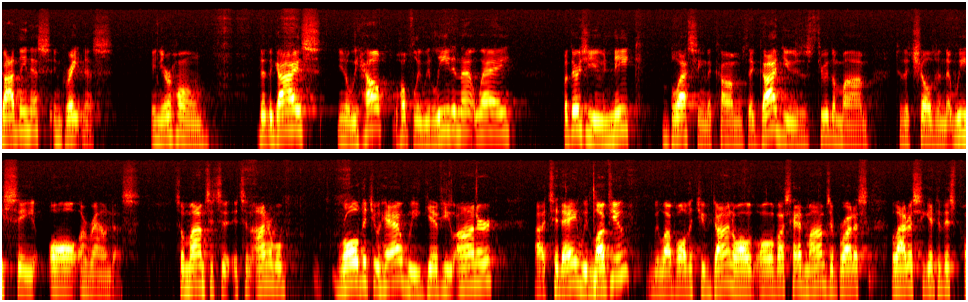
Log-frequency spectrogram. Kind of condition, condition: setting, large echoing room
